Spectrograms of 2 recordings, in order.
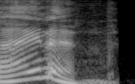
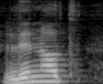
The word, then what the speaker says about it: Lynott: Wygląda na to, że nawet sami rodacy Phila nie są zgodni co do tego, jak należy wymawiać jego nazwisko. Zatem można chyba uznać, że obie wersje są poprawne. Ja pozostanę przy tej, którą obrałem na samym początku, ale jeżeli komuś podoba się bardziej mówić Lynott, to proszę bardzo, bo najwyraźniej tak też można.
